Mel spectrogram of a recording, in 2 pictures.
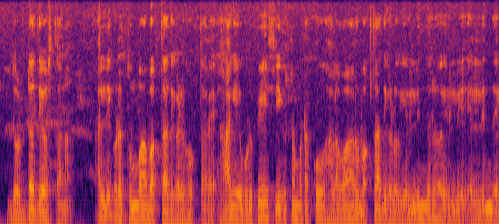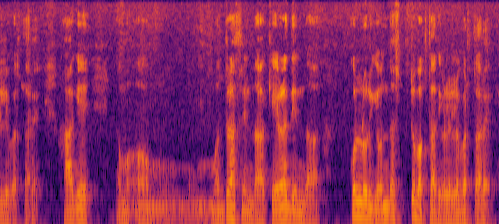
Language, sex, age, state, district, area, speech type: Kannada, male, 60+, Karnataka, Udupi, rural, spontaneous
